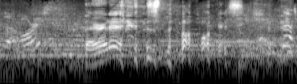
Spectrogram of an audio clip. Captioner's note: laughing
